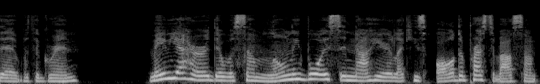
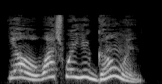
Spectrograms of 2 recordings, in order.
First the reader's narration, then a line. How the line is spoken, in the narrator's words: Lizelle hollered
